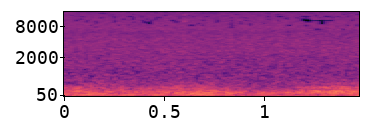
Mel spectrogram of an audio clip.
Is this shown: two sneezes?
no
